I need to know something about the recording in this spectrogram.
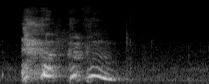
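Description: A woman's short laugh: a breathy burst followed by a few quick voiced pulses falling in pitch, lasting about a second near the start.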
